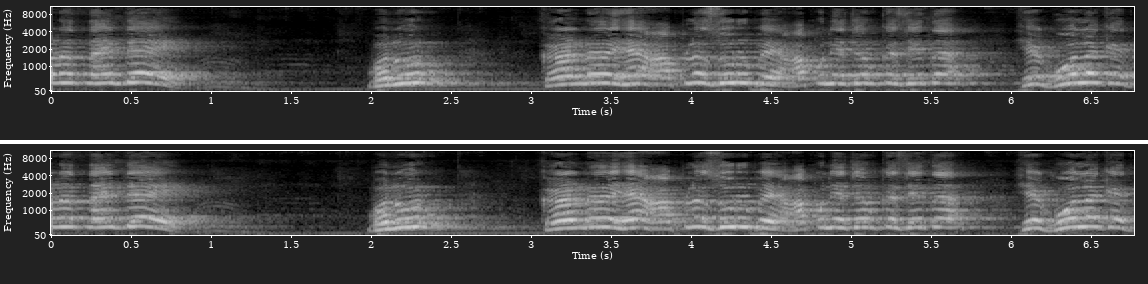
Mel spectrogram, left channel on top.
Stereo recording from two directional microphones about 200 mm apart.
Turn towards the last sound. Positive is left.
turn(degrees=5)  # may be behind; listen again after turning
